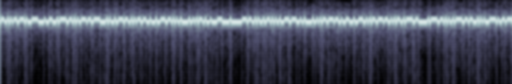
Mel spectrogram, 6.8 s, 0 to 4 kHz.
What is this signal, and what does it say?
RTTY, about 45.45 baud. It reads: SHOWER OF SPARKS. FRANKS WAS SEVERELY
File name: fsk170 / battleshipnj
